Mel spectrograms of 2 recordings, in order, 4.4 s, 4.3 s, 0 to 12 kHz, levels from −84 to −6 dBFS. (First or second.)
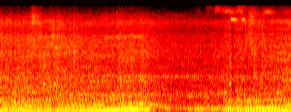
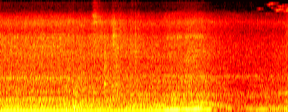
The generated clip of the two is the first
